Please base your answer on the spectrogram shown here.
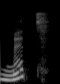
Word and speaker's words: met: Aquí se pronuncia tal cual, como una E, no como una I cuando es doble. ¿Sí? Entonces, my boyfriend and I met at Lick and Write last summer.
